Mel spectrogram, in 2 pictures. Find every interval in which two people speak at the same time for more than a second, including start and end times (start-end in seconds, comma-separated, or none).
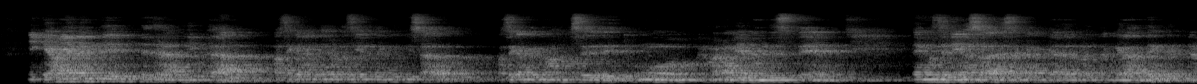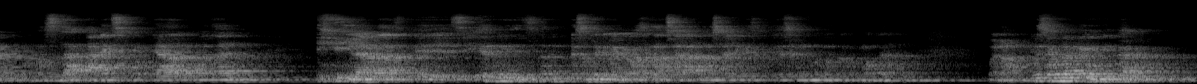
none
